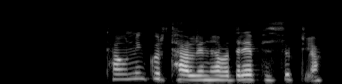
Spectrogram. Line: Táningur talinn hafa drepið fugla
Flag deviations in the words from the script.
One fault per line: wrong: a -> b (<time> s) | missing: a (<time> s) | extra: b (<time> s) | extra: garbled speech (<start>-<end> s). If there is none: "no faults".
no faults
